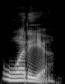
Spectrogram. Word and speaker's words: whaddaya: completely in this video we practice reduced whadya what do you let's look at meaning number one of wadiya what do you plus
